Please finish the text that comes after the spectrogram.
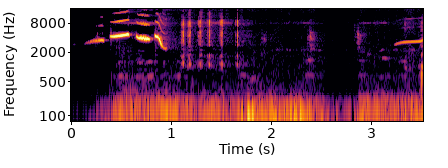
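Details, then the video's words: Seychelles magpie-robin song used as a lure for bird trapping, November 2016: a few loud, clear whistled notes sliding down, then a quick run of soft ticking clicks and a faint rising whistle at the end. "Trapping bird Seychelles magpie-robin attractive and most exciting 11/2016"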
